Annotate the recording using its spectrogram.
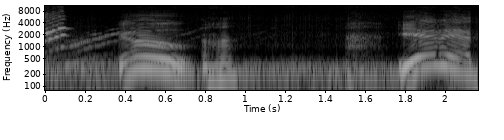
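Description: A short pitched cry that rises and then falls, with a shorter one right after it. A voice starts speaking near the end.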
